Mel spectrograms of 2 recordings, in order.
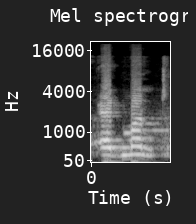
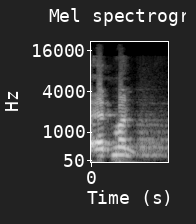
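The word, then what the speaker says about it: adamant: ना पहले पढ़ेंगे आपका एडमंट बोलो ट आता एडमन एडम ट नहीं बोलोगे एडमन एडम बस एडमंड का मतलब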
